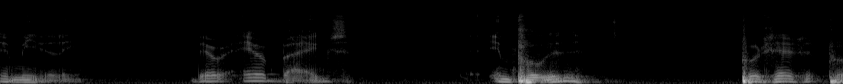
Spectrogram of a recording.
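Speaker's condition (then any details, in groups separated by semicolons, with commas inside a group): ALS; diagnosed about two years ago, late onset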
